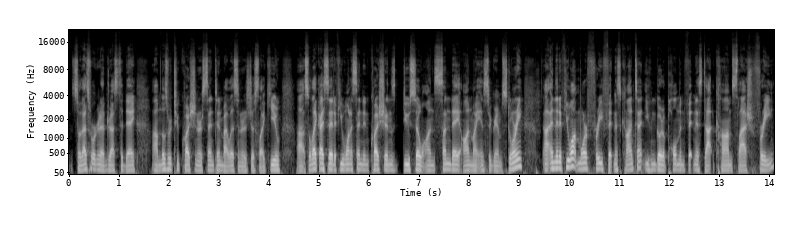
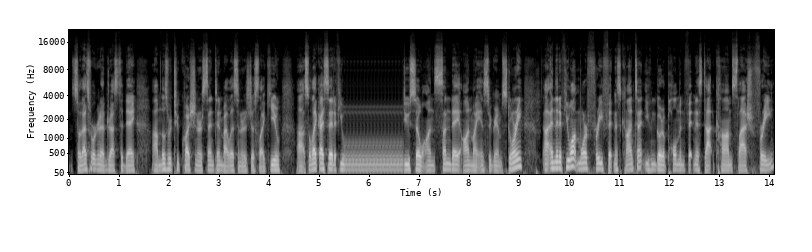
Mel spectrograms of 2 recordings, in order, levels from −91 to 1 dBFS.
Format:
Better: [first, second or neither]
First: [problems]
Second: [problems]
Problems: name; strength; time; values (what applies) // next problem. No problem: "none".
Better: first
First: none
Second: audio freezing; at 5.5 s for 1 s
